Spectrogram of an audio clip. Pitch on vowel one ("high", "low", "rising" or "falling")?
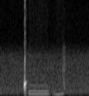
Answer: low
